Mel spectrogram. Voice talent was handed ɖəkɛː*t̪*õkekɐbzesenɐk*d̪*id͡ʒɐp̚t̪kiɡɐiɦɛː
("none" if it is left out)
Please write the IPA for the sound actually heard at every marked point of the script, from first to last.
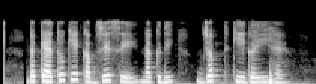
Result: t̪, d̪

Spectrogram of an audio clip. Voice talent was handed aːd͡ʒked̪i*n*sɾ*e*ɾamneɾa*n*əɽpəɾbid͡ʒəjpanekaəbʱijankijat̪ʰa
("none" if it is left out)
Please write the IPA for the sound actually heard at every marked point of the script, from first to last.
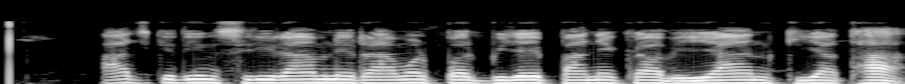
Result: n, i, m

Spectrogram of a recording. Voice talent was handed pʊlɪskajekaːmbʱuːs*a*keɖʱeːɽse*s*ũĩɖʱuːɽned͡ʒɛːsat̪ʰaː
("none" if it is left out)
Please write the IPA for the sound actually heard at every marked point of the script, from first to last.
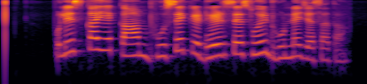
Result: e, s

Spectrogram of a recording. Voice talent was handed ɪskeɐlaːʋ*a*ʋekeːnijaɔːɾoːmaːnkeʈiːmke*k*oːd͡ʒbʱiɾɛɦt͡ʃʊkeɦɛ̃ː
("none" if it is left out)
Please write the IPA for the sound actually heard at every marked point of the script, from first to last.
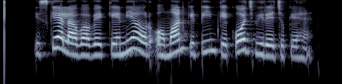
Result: a, k

